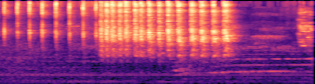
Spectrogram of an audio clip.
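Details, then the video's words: Greater green leafbird in vigorous song, delivering a rapid trill of short, high, metallic notes that speeds up and grows louder before stopping abruptly, with a steady low hum behind. "cucak ijo fighter gacor"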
